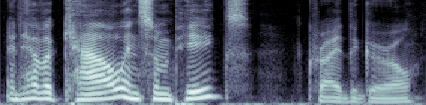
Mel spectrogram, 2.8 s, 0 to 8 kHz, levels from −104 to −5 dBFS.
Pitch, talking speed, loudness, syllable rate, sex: 155 Hz, 210 wpm, -18 LUFS, 4.2 syllables/s, male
